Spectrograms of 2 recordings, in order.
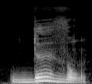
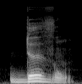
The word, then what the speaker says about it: devons: Nous devons. Okay, classic ending ONS for nous. Okay, you just pronounce this on, on, this nasal. Okay, and then the S, final S is not pronounced. Nous devons.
